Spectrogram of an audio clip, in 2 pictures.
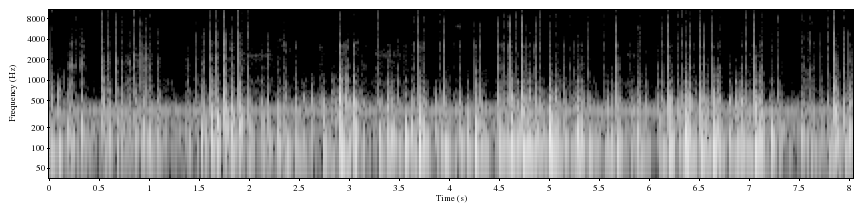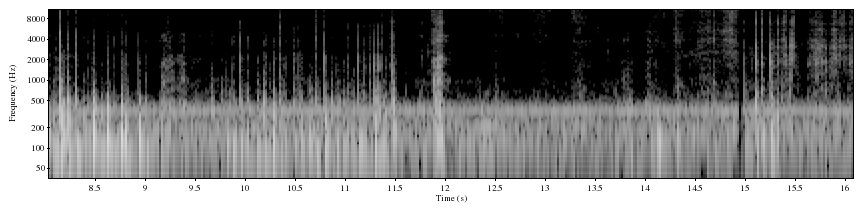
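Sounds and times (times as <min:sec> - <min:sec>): scratching lottery ticket: 0:13.1 - 0:16.0.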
